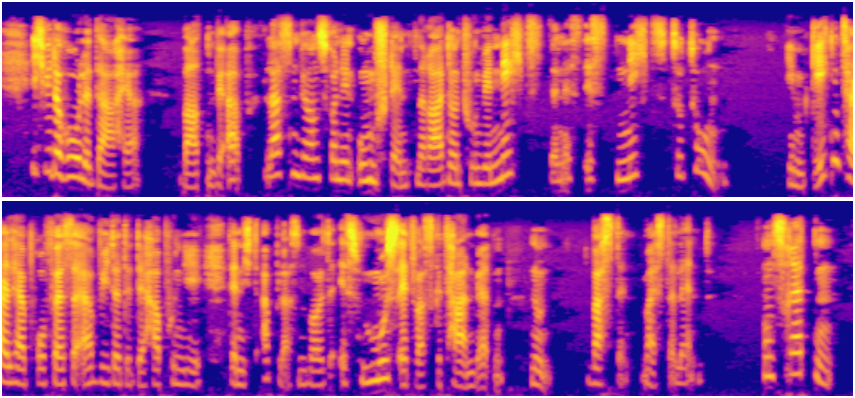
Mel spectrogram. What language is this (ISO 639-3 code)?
deu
